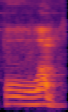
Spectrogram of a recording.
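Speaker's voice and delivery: "पोअम" as po-am; correct pronunciation. Shown as a demonstration. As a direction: model "पोअम" alone, no y sound. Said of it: "right pronunciation पोअम होती है".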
